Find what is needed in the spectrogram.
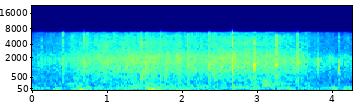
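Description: Audience applause, a dense patter of many hands clapping that builds up just after the start and dies away near the end.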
